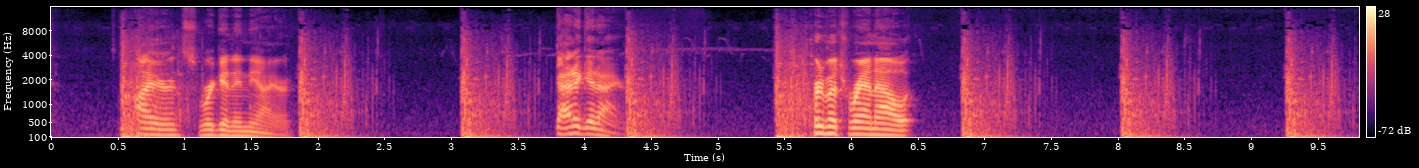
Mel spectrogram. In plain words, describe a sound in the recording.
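A pickaxe strikes rock with sharp, repeated clinks.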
